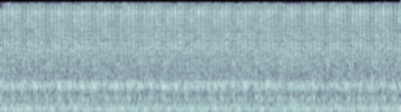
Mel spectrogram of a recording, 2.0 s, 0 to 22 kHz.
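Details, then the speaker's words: RB30DET with a BMW 7-speed DCT swapped into a 1950s Ford Popular: deep, coarse, tractor-like clatter under a steady idle, heaviest in the low end, from the gearbox, not the tensioner. Suspected low fluid or air in the mechatronics after removal. "gearbox. Why is it making that noise? Low on fluid. What? Just cuz it's low on fluid. It's doing that. No, cuz it's got air in the meatronics."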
